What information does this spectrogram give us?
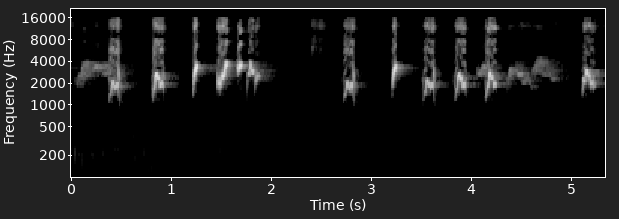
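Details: A relaxed red-whiskered bulbul sings clearly, giving lively chirpy whistled phrases of two to four quick notes separated by short silences, a faint low hum underneath.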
